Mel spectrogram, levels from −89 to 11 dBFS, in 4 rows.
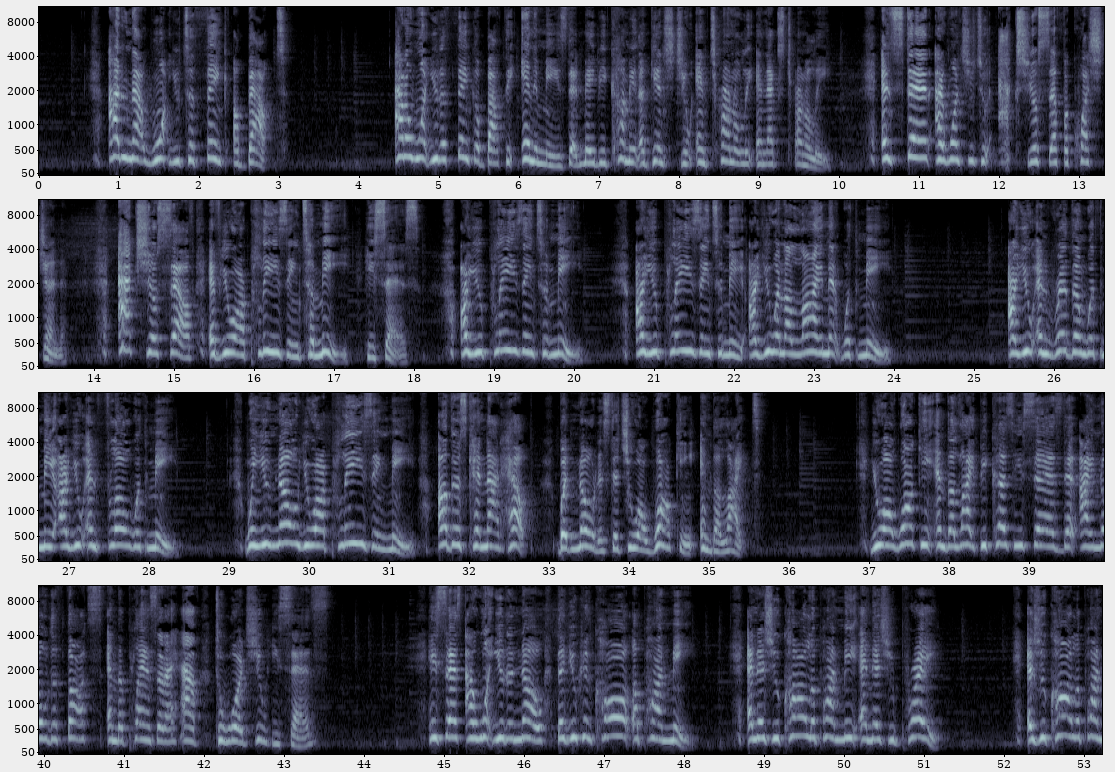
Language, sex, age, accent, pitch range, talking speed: English, female, 40-59, American, 265-320 Hz, 160 wpm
